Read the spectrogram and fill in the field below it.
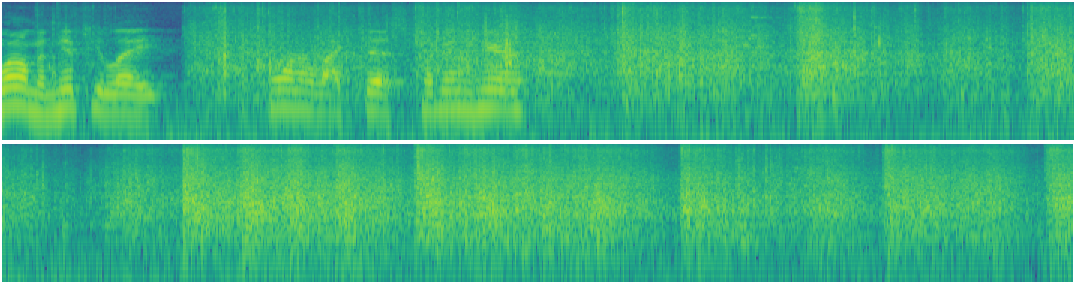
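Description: Dry thatch leaves rustle and scrape as they are handled.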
